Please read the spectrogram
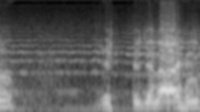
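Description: A man's voice pauses, leaving a steady electrical buzz on an old film soundtrack, then resumes speaking about a second in.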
